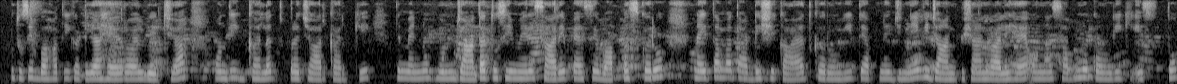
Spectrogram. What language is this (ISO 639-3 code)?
pan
